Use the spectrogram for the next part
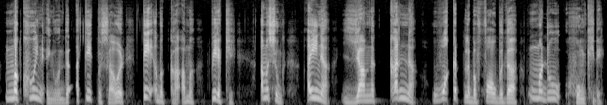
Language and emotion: Manipuri, angry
